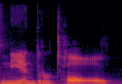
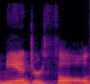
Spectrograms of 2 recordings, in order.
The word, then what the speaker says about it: Neanderthal: And yes, it is Neanderthal, not Neanderthal. Neanderthal, T-H, you know, you pronounce the T and the H separately. It's not a th, it's a t-ha.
